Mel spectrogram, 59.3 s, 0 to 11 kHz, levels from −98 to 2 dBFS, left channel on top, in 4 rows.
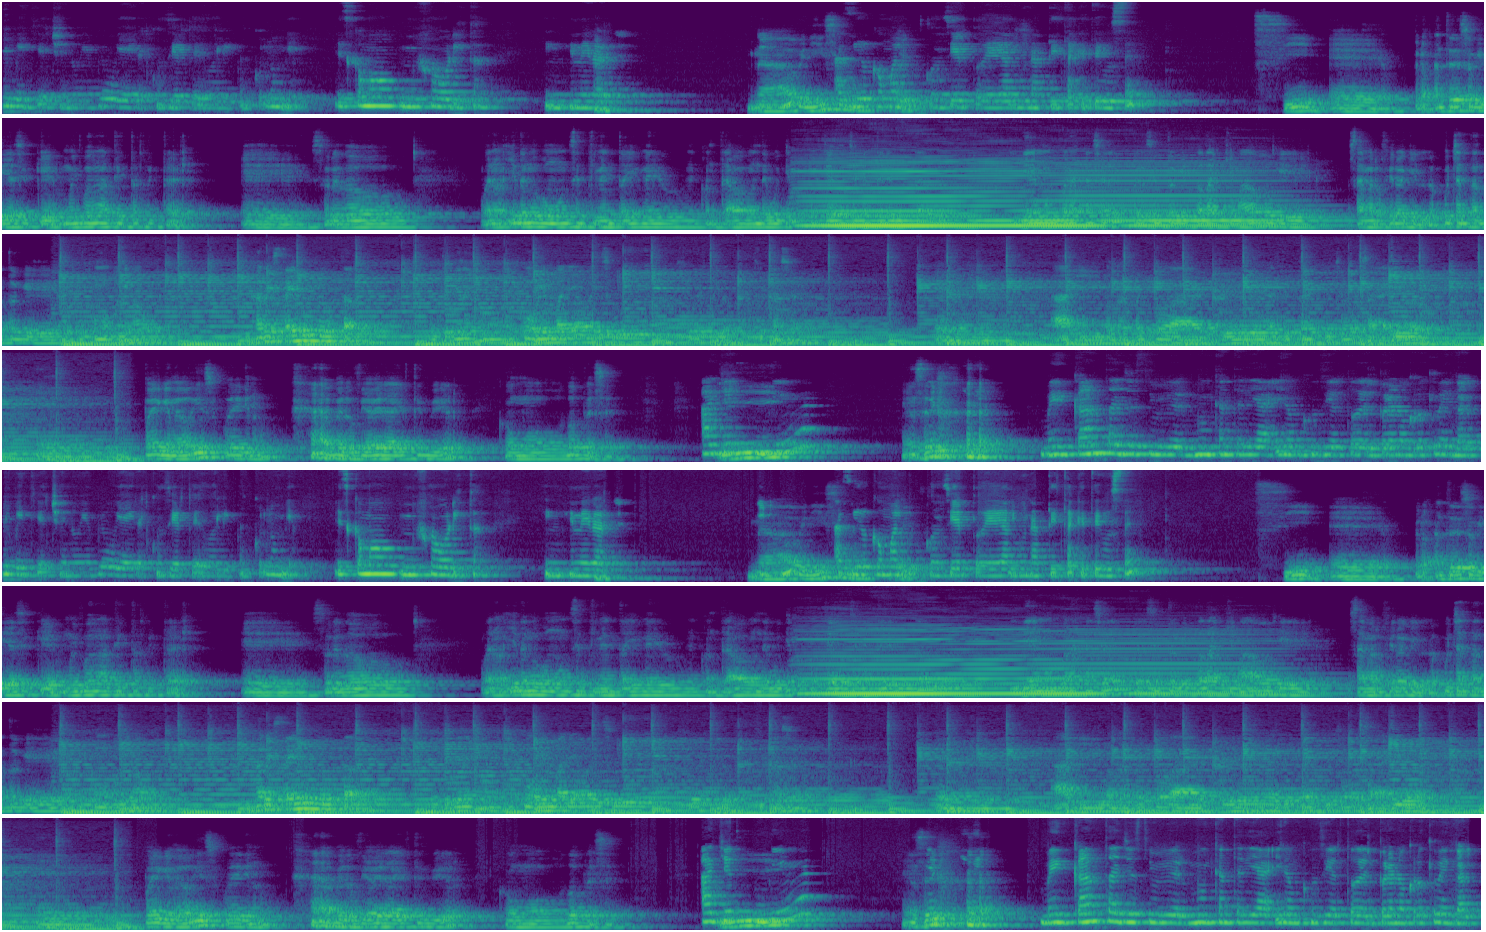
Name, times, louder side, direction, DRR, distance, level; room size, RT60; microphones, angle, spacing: voice 1, 0.0-2.9 3.3-4.8 5.4-6.1 7.5-7.9 8.3-11.3 51.4-52.5 53.7-54.2 54.8-59.1, right 2 dB, 80° right, 6 dB, 0.6 m, -30 dB
voice 2, 7.4-8.6 8.9-9.1 12.5-16.6 17.2-18.9 19.6-24.6 24.9-27.9 28.3-31.3 32.0-33.4 33.9-37.0 37.3-37.7 38.9-39.8 40.1-43.9 44.8-49.0 49.5-50.6 51.6-52.3 53.5-54.3, left 1 dB, 55° left, 2 dB, 1.2 m, -30 dB
Bowed string instrument, 22.7-28.2, left 2 dB, 40° left, 0.6 m, -24 dB
sound 1, 30.1-45.8, equal, 5° left, 0.3 m, -32 dB
8.1 x 4.9 x 2.4 m, 1.1 s
head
